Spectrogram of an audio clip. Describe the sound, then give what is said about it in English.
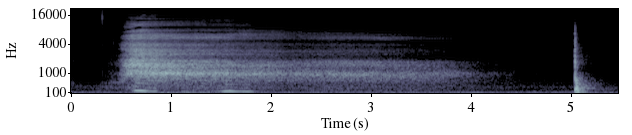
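A single long, deep breath, breathy and airy, swells quickly and then slowly fades over several seconds, followed by a brief sharp click near the end, with no talking. “In this moment, I invite you to k'ak'e, breathe with me.”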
